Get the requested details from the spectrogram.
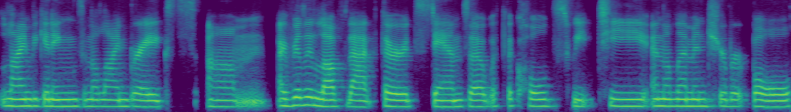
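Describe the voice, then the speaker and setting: Over a quiet background, a woman talks fairly slowly at a medium pitch in an ordinary speaking voice. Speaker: poetry editor.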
